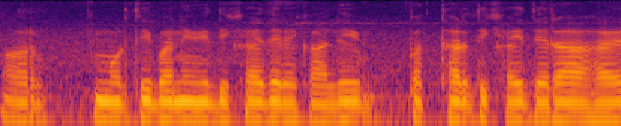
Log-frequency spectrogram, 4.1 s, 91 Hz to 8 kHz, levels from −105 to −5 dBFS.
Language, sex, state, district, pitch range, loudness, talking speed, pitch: Hindi, male, Maharashtra, Dhule, 105-110 Hz, -30 LUFS, 190 wpm, 105 Hz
